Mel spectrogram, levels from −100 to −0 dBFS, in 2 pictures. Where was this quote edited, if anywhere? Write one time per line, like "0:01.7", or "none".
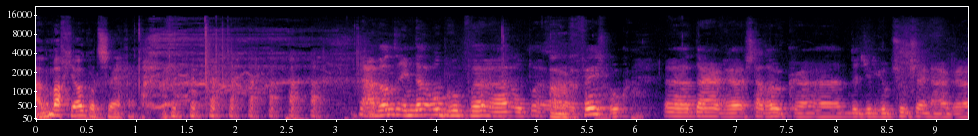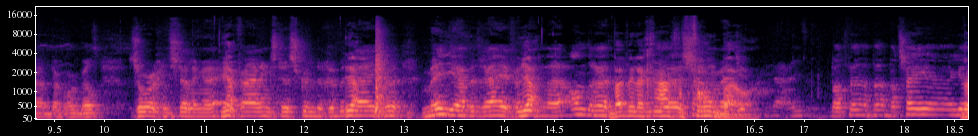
none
